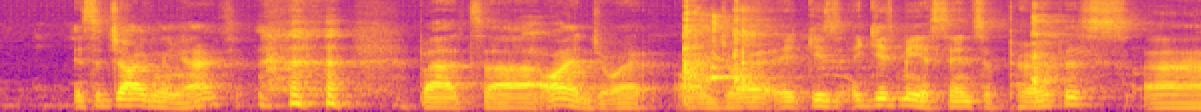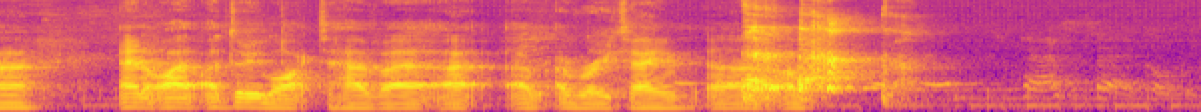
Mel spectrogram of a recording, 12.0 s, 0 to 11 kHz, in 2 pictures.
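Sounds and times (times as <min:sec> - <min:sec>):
person coughing: 0:09.6 - 0:10.8.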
